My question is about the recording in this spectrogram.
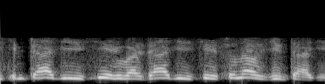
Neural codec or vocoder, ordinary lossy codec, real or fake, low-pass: none; MP3, 16 kbps; real; 3.6 kHz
